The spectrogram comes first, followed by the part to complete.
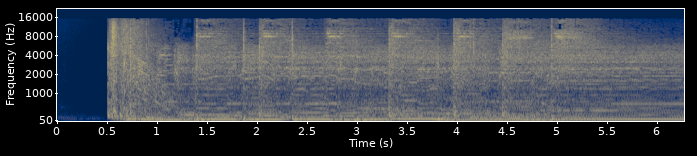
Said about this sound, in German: Hoppala, denkt ihr euch, was macht denn der Jingle da mitten in der Folge?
